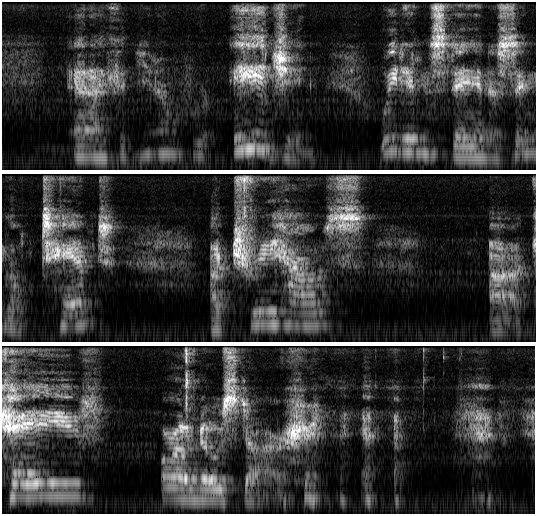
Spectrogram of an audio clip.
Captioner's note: laughs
